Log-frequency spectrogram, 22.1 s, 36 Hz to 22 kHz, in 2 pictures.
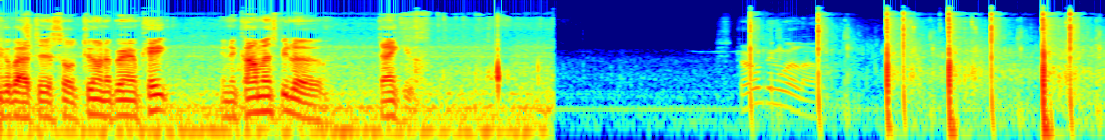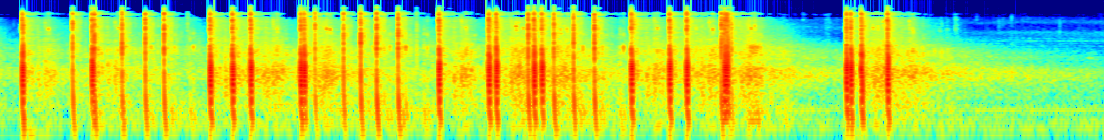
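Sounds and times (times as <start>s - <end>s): fireworks bangs: 7.4s - 21.8s.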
